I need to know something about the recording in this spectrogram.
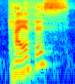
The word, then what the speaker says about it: Caiaphas: Caiaphas.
